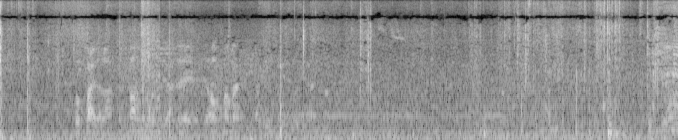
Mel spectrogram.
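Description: A young man talks nearby.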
